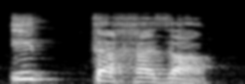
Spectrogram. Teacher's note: یہ حمزہ جو ہے تا میں تبدیل ہو گئی اور پھر وہ تا جو ہے باب افتعال کی تا کے ساتھ مل کے مدغم ہو گیا ہے تو اتخذا آ جائے گا.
